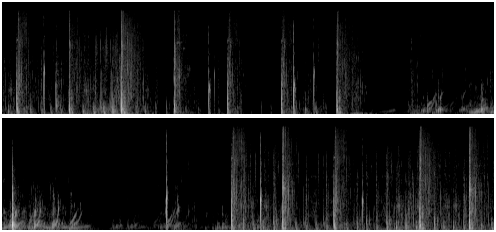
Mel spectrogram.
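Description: A pickaxe chips and breaks stone blocks in quick, sharp knocks.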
